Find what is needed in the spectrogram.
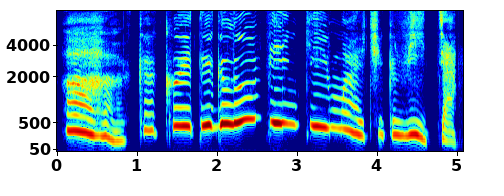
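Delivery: put-on very high, slow cooing old woman; sugary chiding. A narrator's reading. Old woman dismisses Витя's warning, sugary chiding. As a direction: coo reproachfully, stretching it out.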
